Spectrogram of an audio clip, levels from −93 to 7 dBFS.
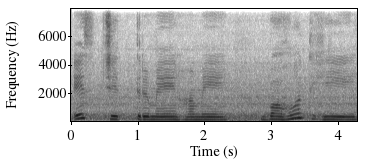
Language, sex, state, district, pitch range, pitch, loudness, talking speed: Hindi, female, Madhya Pradesh, Dhar, 190-215 Hz, 195 Hz, -15 LUFS, 85 wpm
